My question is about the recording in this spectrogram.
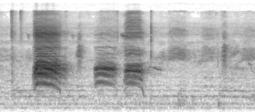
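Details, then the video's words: Crows fighting over food: three loud, harsh caws, the first longest, then two shorter ones about half a second apart, with faint chirping behind. "কাকের ডাক Crow Sound Crow ki Awaz Loudly | Crow bird Fight for Food"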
